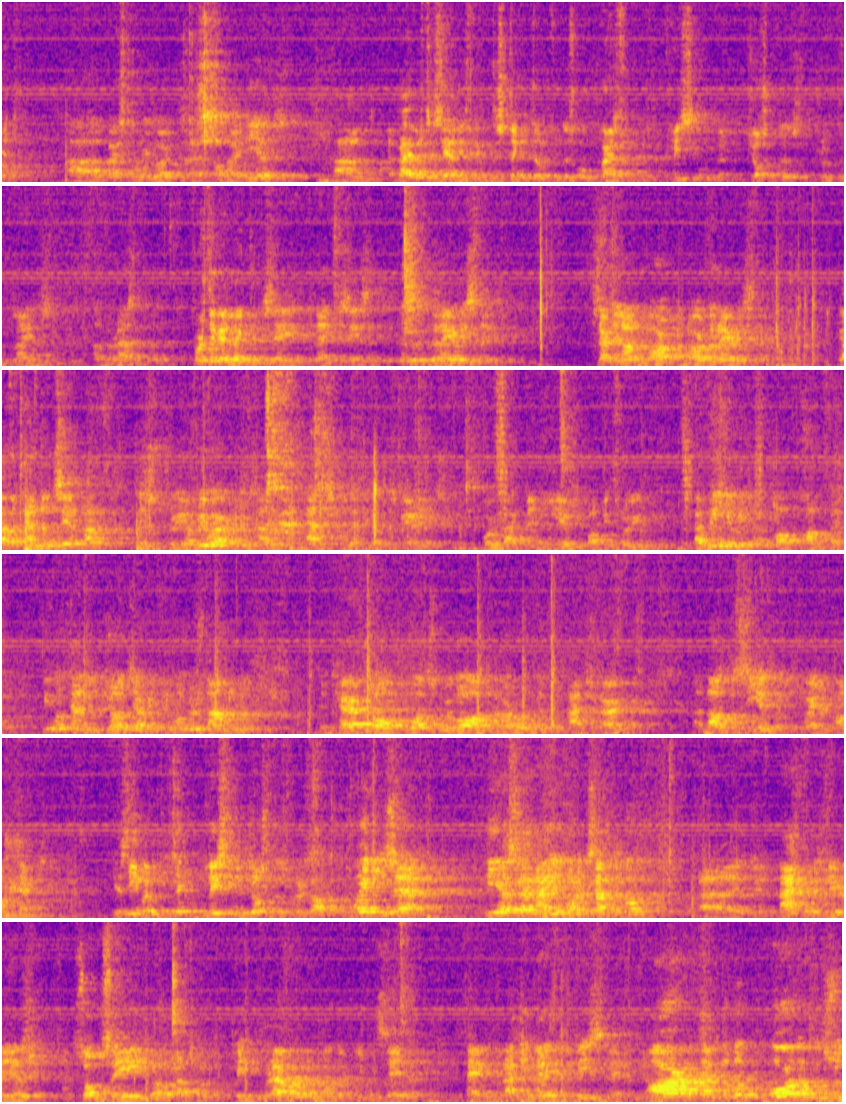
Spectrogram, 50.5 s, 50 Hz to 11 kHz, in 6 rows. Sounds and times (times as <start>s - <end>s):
Male speech, man speaking: 0.0s - 13.4s, 14.4s - 16.1s, 16.8s - 34.2s, 34.8s - 50.5s
Narration, monologue: 0.0s - 50.5s.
